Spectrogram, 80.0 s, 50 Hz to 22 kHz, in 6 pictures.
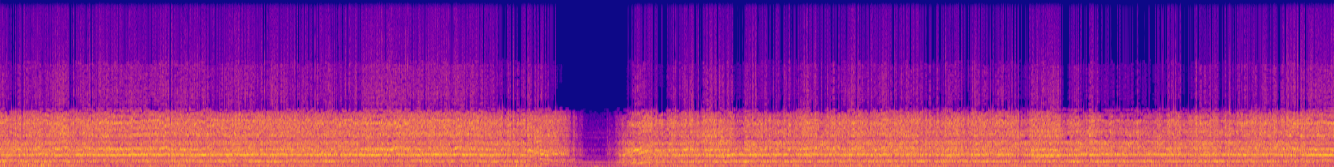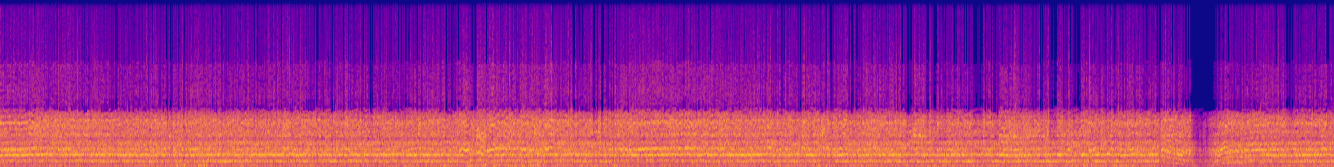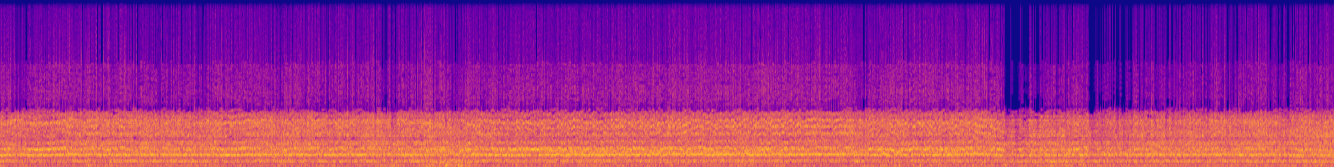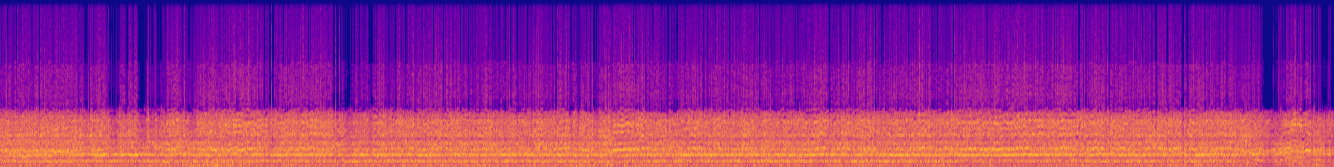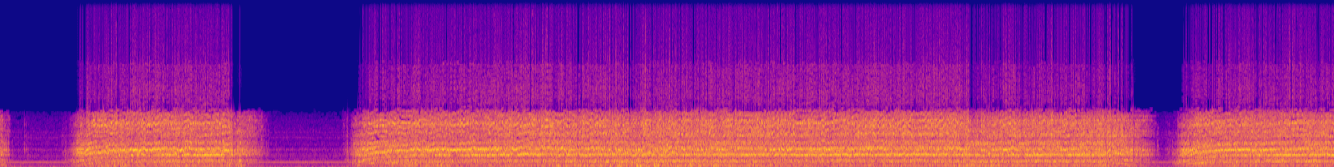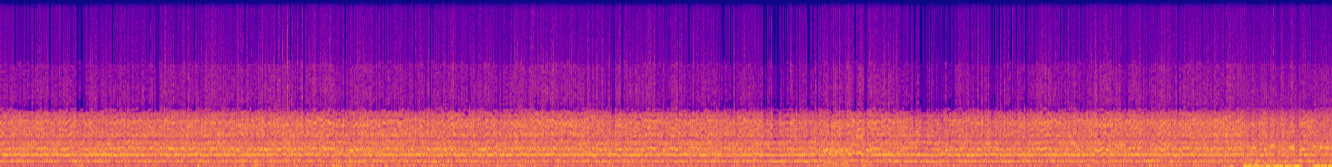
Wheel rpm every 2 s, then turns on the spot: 230, 230, 160, 180, 230, 230, 230, 230, 230, 230, 230, 230, 170, 230, 230, 230, 210, 220, 220, 230, 220, 230, 230, 230, 230, 230, 110, 140, 100, 220, 230, 230, 140, 230, 230, 240, 230, 230, 230, 240.
none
